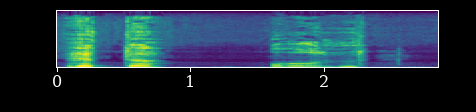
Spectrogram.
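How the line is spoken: Trembling voice. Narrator (Russian): повторил боцман Катрам дрожащим голосом

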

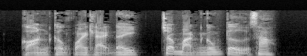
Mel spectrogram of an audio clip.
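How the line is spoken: Loud shout. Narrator (Vietnamese): Vô Ngân công tử quát lớn một tiếng

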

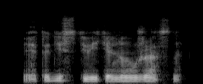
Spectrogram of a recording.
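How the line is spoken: Quiet. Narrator (Russian): тихо произнес Щевинский

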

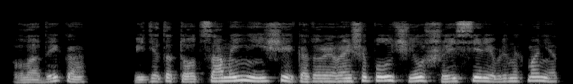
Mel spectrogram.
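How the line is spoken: Quiet remark. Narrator (Russian): Слуга же тихо заметил патриарху

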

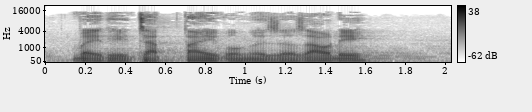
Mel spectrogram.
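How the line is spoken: Cold laugh. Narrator (Vietnamese): Diệp Thiếu Dương lạnh lùng cười

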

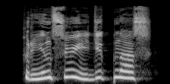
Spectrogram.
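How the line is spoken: Aunt exclaiming. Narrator (Russian): воскликнула тетушка Дорода

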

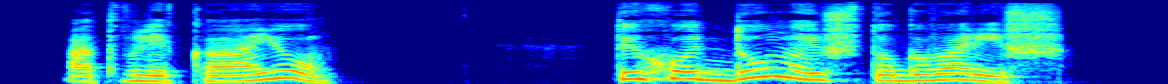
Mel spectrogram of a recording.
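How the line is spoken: Furious female growl. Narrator (Russian): взбешенно зарычала моя тюремщица

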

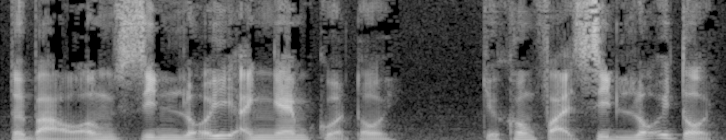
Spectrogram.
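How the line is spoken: Cold. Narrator (Vietnamese): Dương Chấn lạnh lùng nói

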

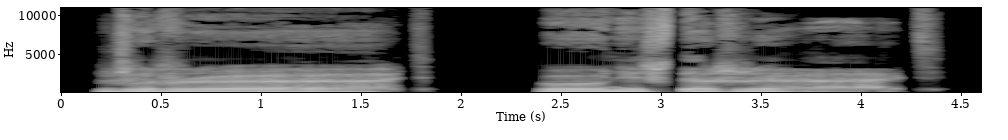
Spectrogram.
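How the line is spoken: Monster growling and howling. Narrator (Russian): Монстр рычал, выл

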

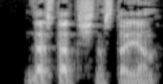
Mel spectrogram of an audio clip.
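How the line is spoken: Sighing. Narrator (Russian): вздохнул Радагост

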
